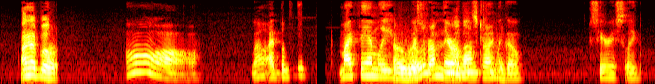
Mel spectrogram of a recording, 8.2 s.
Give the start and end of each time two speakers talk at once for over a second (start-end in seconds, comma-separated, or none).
4.9-6.3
